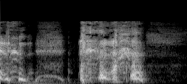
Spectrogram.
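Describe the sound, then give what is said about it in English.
Coughing from someone getting over a cough: two loud, harsh bursts close together, the second longer and rougher, ending in a short fading rasp. “sorry, I'm coming down off a cough.”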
